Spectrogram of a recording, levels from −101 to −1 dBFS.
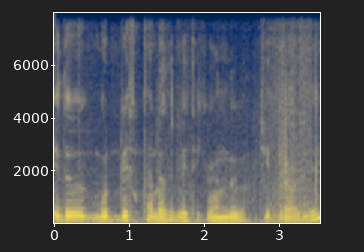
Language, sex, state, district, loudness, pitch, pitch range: Kannada, male, Karnataka, Dakshina Kannada, -16 LUFS, 140 Hz, 130-145 Hz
